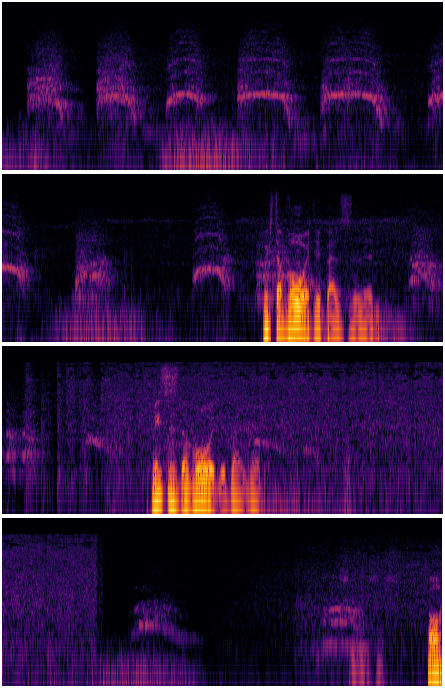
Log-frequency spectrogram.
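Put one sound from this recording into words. Fireworks fizz and hiss loudly.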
